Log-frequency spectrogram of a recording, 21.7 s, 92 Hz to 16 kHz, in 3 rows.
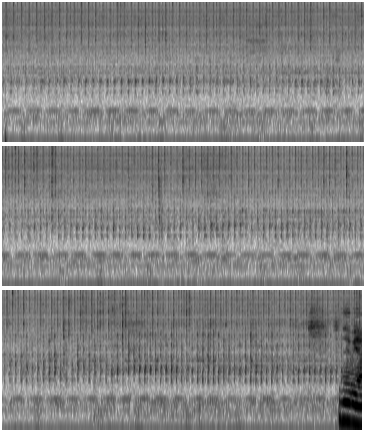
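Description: A Doll & Co 339/2 stationary model steam engine running steadily, with a soft continuous rhythmic chuffing and mechanical ticking under a low hum, faint throughout until a brief louder noise at the very end.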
